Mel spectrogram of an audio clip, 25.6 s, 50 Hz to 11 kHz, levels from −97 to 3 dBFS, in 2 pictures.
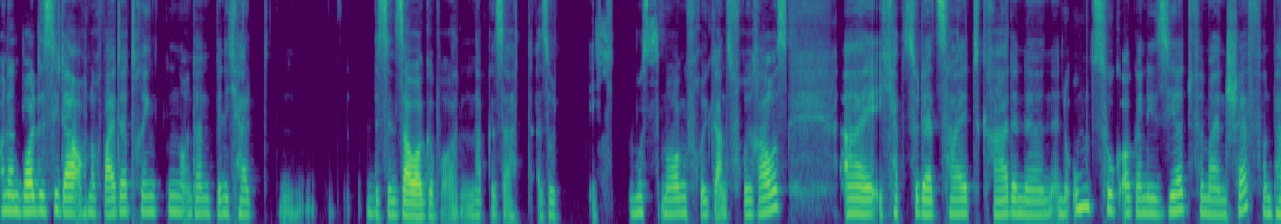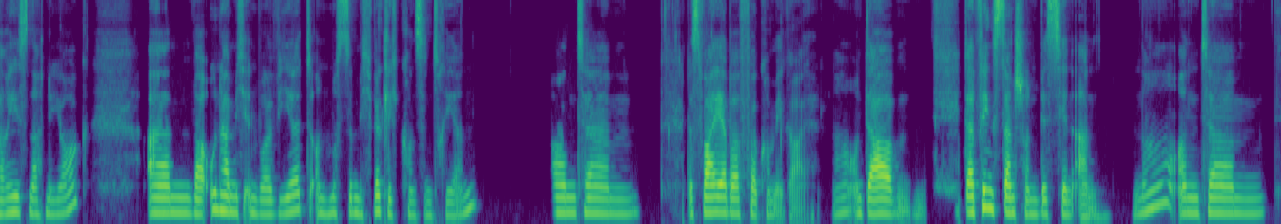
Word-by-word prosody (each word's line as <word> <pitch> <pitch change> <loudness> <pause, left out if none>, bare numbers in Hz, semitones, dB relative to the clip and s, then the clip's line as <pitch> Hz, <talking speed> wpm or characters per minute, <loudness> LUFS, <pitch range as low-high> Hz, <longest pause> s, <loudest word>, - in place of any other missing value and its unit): und 190 - -3
dann 190 -1 +1
wollte 185 +1 +5
sie 200 +2 +1
da 175 -2 +5
auch 175 - -4
noch 175 -1 -8
weiter 175 +3 +1
trinken 185 0 -7
und 170 0 -8
dann 170 0 -5
bin 160 +1 -6
ich 170 0 -7
halt 155 -1 -5 0.2
'n 175 +2 -16 0.6
bisschen 155 -2 -3
sauer 140 -3 +6
geworden 130 - -10
und - - -9
habe - - -11
gesagt: - - -6 0.2
„Also 145 +2 -6 0.3
ich - - -16 0.3
muss 175 +1 -4
morgen 170 +1 -2
früh 155 - -7
ganz 155 - -4
früh 155 - -6
raus. 185 +9 +1 0.6
Äh, 170 -1 +3
ich - - -8
habe 170 0 -6
zu 175 - -3
der 160 -2 +1
Zeit 165 +1 -1
grade 165 +2 -2
'ne 155 -2 -3
'nen 165 +1 -7
Umzug 220 -3 -1
organisiert 175 +3 -1
für 175 - -6
meinen 160 -2 -3
Chef 200 +9 -2
von 170 - -7
Paris 170 +2 0
nach 165 -2 -4
New 165 - -6
York, 180 - -5 0.6
ähm, 175 0 +4
war 165 +1 +3
unheimlich 190 -4 +3
involviert 170 +5 -2
und 170 -2 -5
musste 175 0 -1
mich 170 +1 -5
wirklich 180 -4 0
konzentrieren 150 - -6 0.7
und, 175 0 +1
ähm, 165 0 -1 0.5
das 170 - +1
war 180 0 +9
ihr 180 - +9
aber 170 -1 +3
vollkommen 155 -3 -4
egal, - - -9 0.2
ne, 170 +3 -8
und 170 - -5
da, 165 0 +9
m - - -11 0.4
da 185 0 +8
fing's 220 +1 +6
dann 180 -2 +7
schon 160 -2 0
'n 160 - -7
bisschen 160 0 +2
an, 130 -1 -5 0.2
ne 245 +9 -2
und, 170 -1 0
ähm, 170 0 +1
170 Hz, 185 wpm, -24 LUFS, 160-180 Hz, 0.7 s, war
